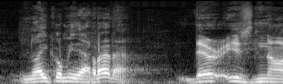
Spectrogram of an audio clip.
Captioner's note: speaking spanish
